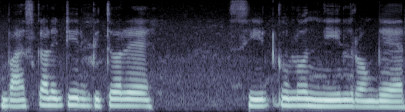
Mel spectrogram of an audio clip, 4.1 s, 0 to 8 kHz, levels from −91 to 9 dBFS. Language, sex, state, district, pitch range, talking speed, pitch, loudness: Bengali, female, Assam, Hailakandi, 165-185 Hz, 75 wpm, 175 Hz, -11 LUFS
